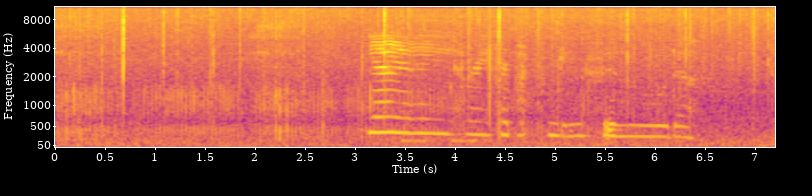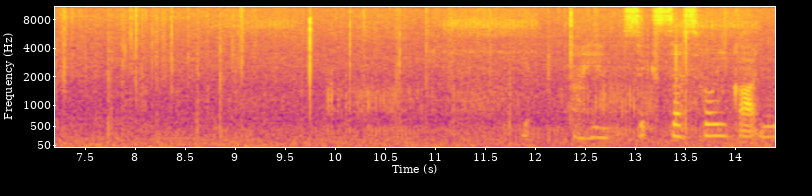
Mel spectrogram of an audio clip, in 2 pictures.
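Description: Long fingernails tap and click against small objects, close by.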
